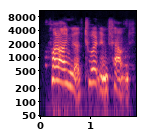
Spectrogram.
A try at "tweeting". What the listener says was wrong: Almost. So give me a little bit more E. Tweeting.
